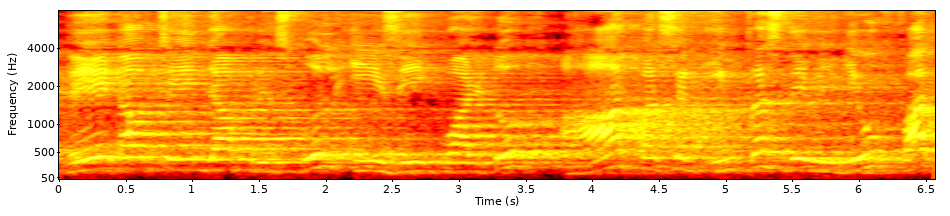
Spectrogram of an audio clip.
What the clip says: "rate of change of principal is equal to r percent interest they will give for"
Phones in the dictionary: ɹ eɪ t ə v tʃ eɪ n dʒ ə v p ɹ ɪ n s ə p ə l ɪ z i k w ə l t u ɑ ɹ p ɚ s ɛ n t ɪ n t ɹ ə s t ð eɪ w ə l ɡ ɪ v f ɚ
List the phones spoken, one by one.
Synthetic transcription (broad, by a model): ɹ eɪ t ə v tʃ eɪ n dʒ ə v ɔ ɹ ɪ s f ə l ɪ z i k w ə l t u ɑ ɹ p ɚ s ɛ n t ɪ n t ɹ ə s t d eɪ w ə l ɡ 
